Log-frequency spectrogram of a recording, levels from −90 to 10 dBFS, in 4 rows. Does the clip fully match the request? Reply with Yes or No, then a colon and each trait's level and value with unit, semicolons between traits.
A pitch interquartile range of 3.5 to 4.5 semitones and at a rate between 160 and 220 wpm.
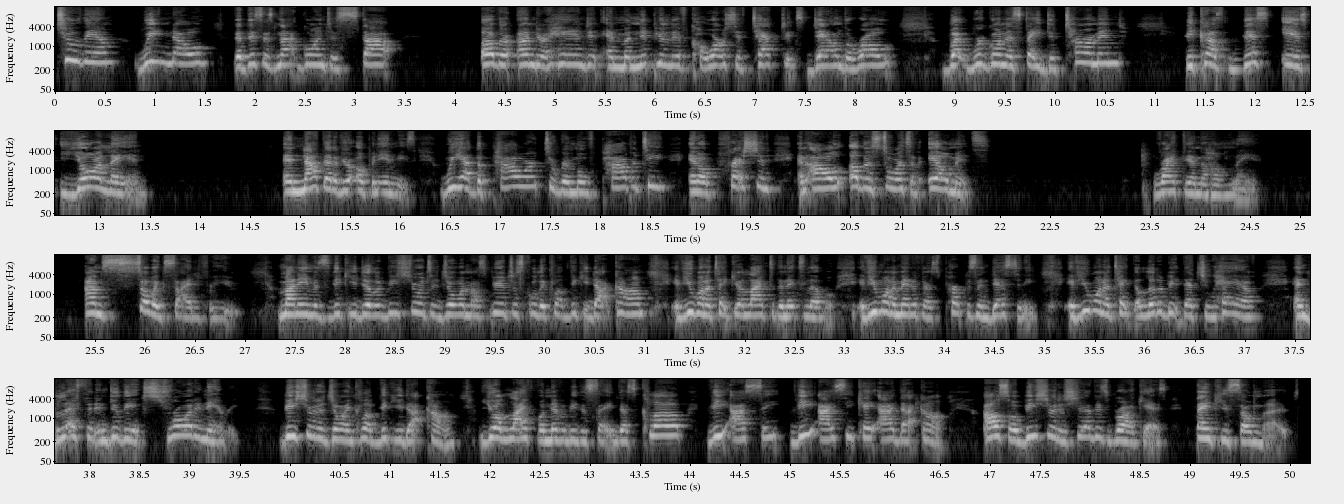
Yes: average, 3.9 semitones; average, 170 wpm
